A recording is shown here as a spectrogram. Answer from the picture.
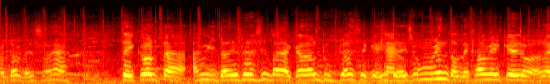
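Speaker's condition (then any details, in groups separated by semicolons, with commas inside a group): Cerebral palsy; uses wheelchair; needs time to finish sentences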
